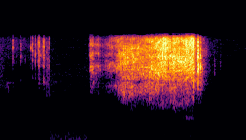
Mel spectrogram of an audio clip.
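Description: Paper post-it note being ripped up: a few short crackling tears, then after a brief pause one long, steady rip that stops abruptly. The tearing is crisp and papery, fairly quiet, with no talk over it.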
